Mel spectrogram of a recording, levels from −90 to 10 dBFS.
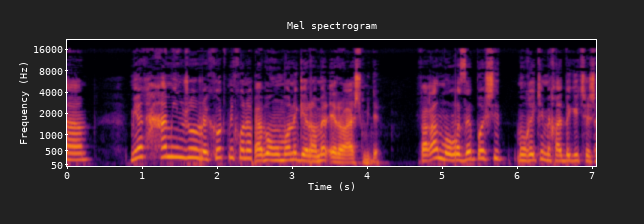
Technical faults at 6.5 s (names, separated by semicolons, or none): none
